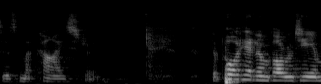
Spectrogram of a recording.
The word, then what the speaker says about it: McKay: Headland State School Building on McKay Street or pronounced as Mai Street.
